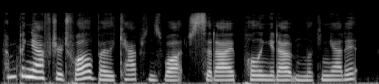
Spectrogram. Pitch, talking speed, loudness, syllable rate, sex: 230 Hz, 255 wpm, -17 LUFS, 6.6 syllables/s, female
